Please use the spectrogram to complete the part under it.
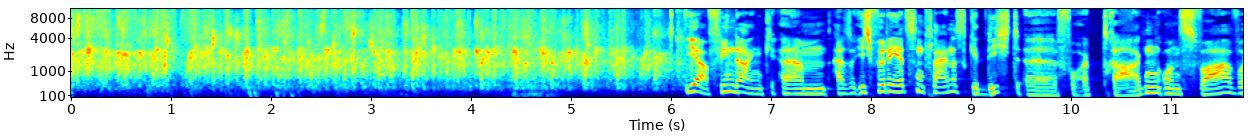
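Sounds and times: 
audience applause for a reader at a reading stage: 0.0 - 6.4
speech: 6.2 - 11.7.

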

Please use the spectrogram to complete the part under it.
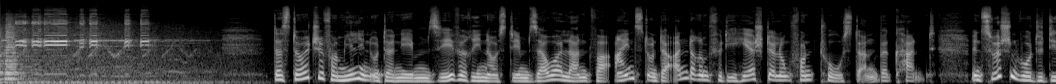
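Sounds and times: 
matatu minibus horn with warbling melodic pattern: 0.0 - 2.3
low traffic rumble: 0.0 - 2.7
speech: 2.8 - 10.5.

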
